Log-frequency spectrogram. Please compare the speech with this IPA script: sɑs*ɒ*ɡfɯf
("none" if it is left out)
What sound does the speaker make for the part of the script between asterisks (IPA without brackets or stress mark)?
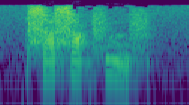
ɑ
